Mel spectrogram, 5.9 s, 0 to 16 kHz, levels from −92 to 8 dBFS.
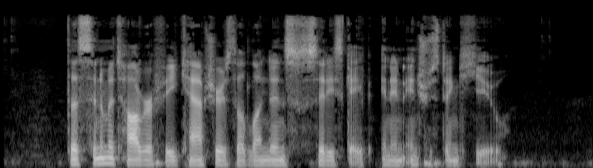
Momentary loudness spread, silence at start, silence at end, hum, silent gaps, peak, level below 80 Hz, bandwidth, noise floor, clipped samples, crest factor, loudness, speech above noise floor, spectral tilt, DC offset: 11 LU; 0.7 s; 0.9 s; none; none; 0 dBFS; -42 dBFS; 11.5 kHz; -64 dBFS; under 0.1%; 24 dB; -22 LUFS; 42 dB; -4 dB/octave; under 0.1%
